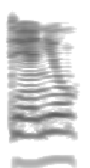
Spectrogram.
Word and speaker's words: Danuel: Um, yeah, Danuel House is his name, but his first name is spelled weird for some reason. It's still pronounced Daniel.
